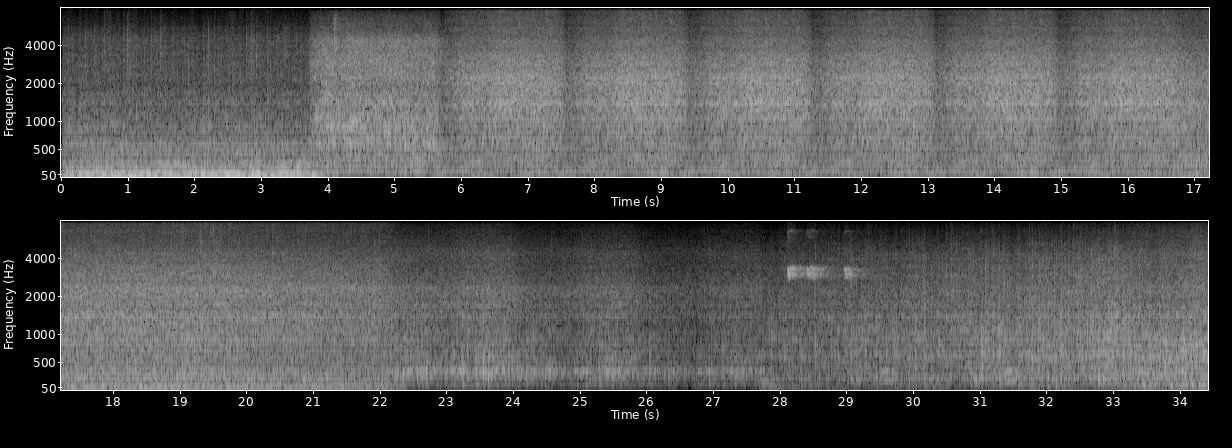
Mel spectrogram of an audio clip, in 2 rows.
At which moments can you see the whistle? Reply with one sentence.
You can hear the whistle from 27.8 to 29.1 s.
